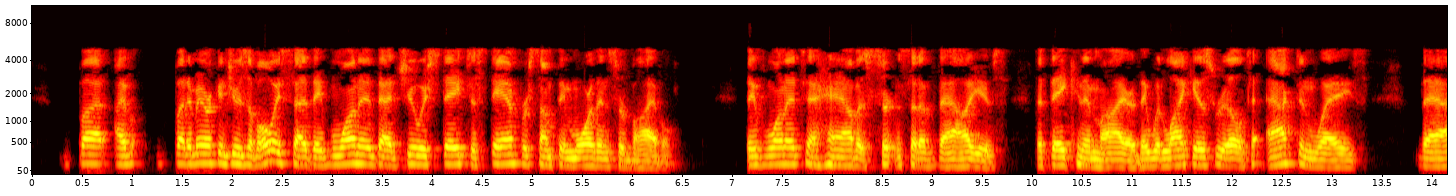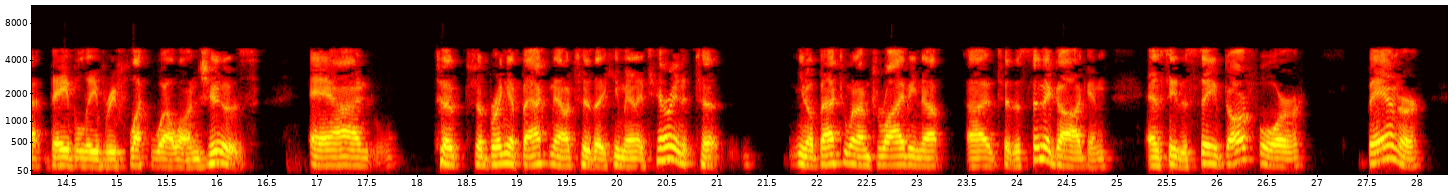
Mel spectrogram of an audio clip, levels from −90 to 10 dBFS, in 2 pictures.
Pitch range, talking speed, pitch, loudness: 110-135 Hz, 165 wpm, 120 Hz, -19 LUFS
